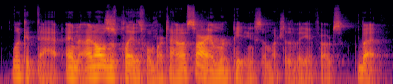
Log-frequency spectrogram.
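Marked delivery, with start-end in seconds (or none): none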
